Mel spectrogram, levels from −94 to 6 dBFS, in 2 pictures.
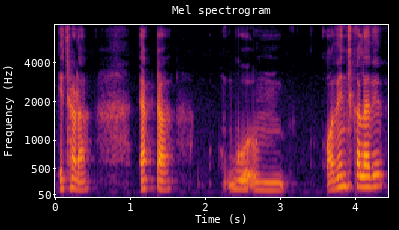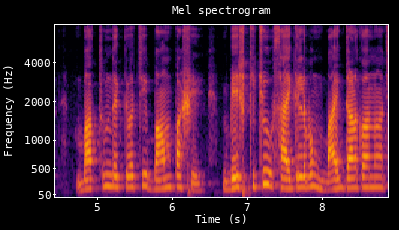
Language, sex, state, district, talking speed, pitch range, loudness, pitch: Bengali, male, West Bengal, Dakshin Dinajpur, 135 wpm, 155-195 Hz, -20 LUFS, 180 Hz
